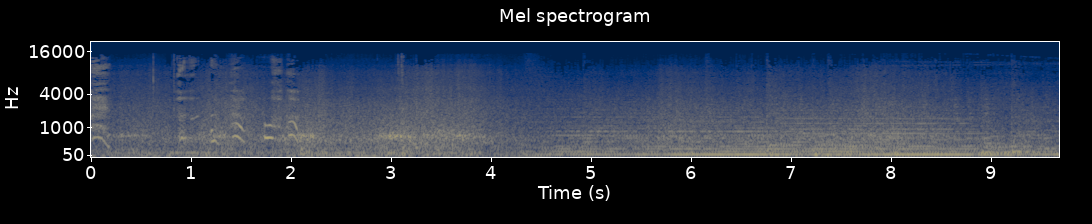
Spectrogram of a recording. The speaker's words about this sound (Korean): 그 순간 갑자기 거센 바람이 불었다.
